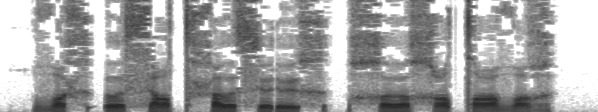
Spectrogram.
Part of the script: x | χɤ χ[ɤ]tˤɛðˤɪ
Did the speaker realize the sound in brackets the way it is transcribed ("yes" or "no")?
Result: yes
